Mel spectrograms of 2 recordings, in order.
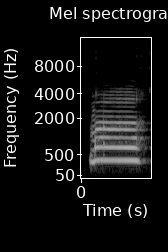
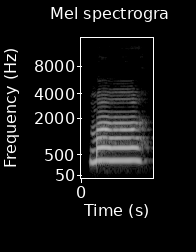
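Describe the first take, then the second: The two takes are said the same way.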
